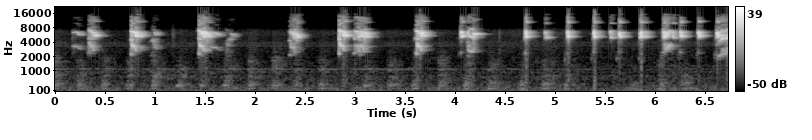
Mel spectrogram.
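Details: Lovebird competing in a tarung suara singing contest, gacor and ngekek: a long series of shrill, high chirps that starts spaced out, then quickens into a dense, rapid chatter toward the end.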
